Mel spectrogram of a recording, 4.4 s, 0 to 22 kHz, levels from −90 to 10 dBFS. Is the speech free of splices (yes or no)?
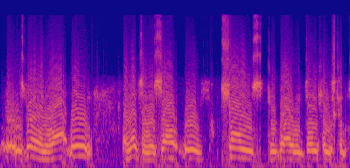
no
